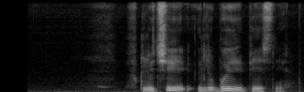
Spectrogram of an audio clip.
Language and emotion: Russian, sad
